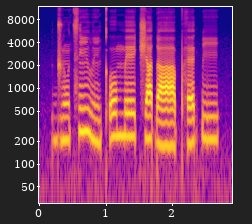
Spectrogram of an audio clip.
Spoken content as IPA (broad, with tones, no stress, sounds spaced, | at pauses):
d͡ʒ ũ˨ t͡s ĩ˦ β ĩ˨ kʼ o˦ m e˦ t͡ʃ a˦ ɗ aː˨ pʰ ɛ˨˦ k͡p i˦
